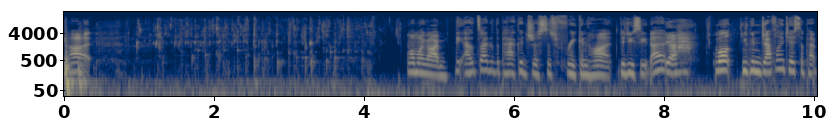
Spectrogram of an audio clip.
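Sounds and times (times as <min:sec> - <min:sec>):
speech: 0:00.1 - 0:00.6, 0:04.6 - 0:10.0
water pouring: 0:00.7 - 0:04.8.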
